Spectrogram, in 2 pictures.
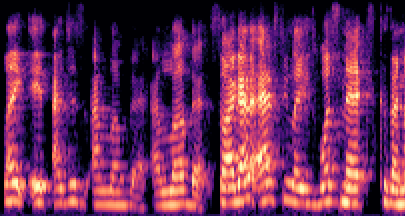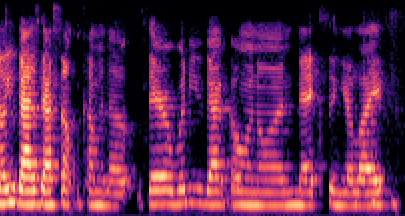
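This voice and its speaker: A woman's voice: mid-range voice, steady tone, a little fast, few pauses, pushed and bright, lo-fi sound. A woman hosting an interview, enthusiastic and full of praise for her guests. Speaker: interview host.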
